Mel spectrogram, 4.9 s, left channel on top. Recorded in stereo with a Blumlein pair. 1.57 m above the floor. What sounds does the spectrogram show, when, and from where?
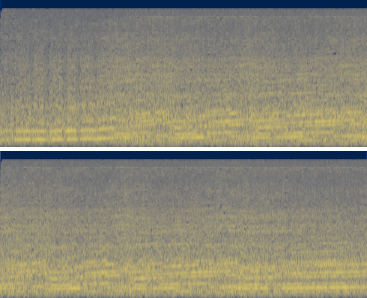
Only background noise.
